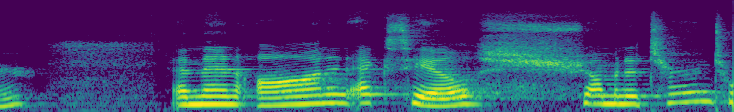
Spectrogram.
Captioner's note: exhale; inhale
